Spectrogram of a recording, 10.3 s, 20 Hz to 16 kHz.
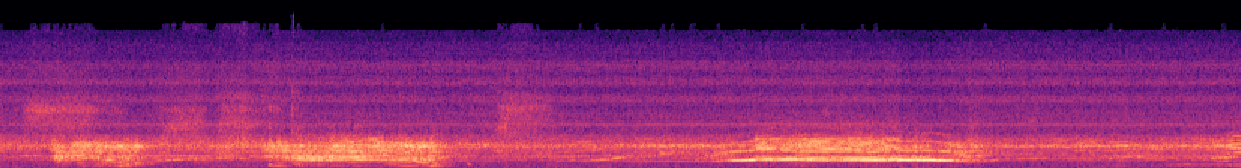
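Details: Hawaiian humpback whale song phrases, played back on 27 December 2006 in a Morro Bay, California museum lecture comparing regional song dialects. Rich harmonic moans alternate with quiet gaps, one unit sweeping downward, then a long sustained tonal moan.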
